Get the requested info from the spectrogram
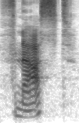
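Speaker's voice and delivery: "fnast" with F running straight into N; slow "fnast", both F and N sounded; F-N cluster. Shown as a demonstration. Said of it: "pronounced like F plus N".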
